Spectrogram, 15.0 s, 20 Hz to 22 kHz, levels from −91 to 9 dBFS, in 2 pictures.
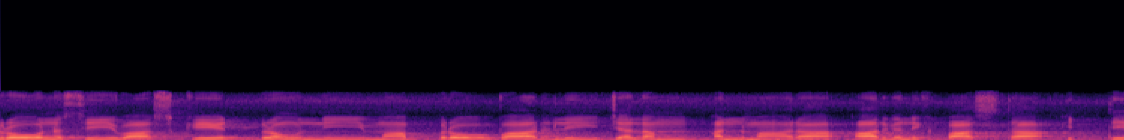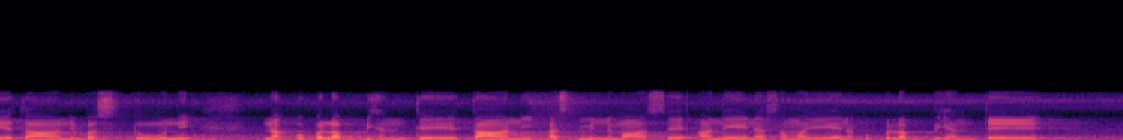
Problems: constant background noise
